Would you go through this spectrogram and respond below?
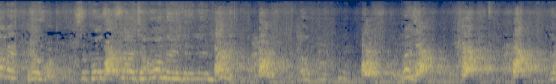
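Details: Dogs during bite sleeve training, an XL American Bully male named Legend and an American Bulldog hybrid female named Smooch: sharp, loud barks in irregular bursts about once a second, following a man's talking at the start.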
